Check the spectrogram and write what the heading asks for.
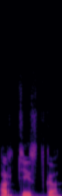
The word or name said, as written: artistka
